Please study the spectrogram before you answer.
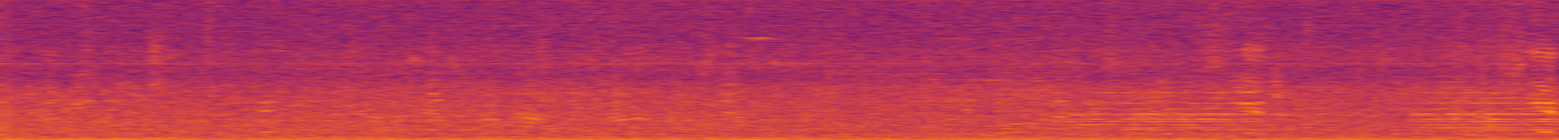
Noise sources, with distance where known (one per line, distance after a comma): car horn, far
person or small group talking, far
